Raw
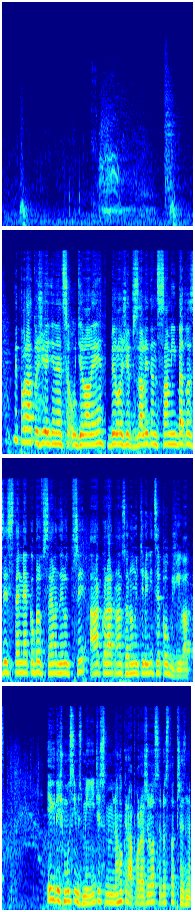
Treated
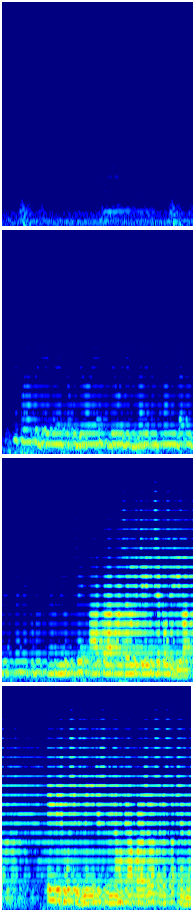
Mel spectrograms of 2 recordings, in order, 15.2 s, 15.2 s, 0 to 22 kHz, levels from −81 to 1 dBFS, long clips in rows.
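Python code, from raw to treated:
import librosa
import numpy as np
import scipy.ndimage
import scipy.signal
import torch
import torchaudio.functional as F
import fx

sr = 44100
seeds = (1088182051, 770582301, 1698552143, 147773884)

y = fx.freq_snap(x, sr, grid_st=3)
y = fx.filter_sweep_lowpass(y, sr, from_hz=130.0, to_hz=2900.0, start_s=8.59, end_s=10.3, q=0.9)
y = fx.echo_alternate(y, sr, ms=126, hz=1200.0, feedback_pct=72, wet_db=-7.0)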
